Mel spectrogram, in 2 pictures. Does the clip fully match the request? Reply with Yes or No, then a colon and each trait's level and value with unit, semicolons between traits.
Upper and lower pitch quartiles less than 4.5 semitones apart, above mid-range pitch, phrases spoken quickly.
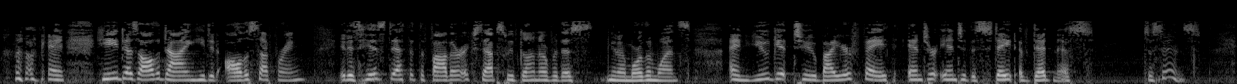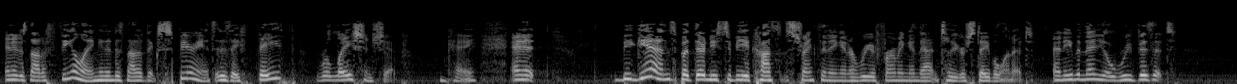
Yes: average, 3.3 semitones; high, 200 Hz; fast, 210 wpm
